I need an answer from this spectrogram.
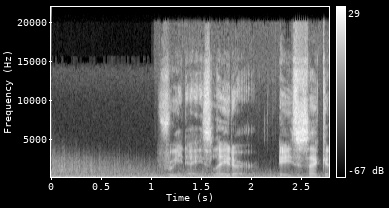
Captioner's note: loud explosion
